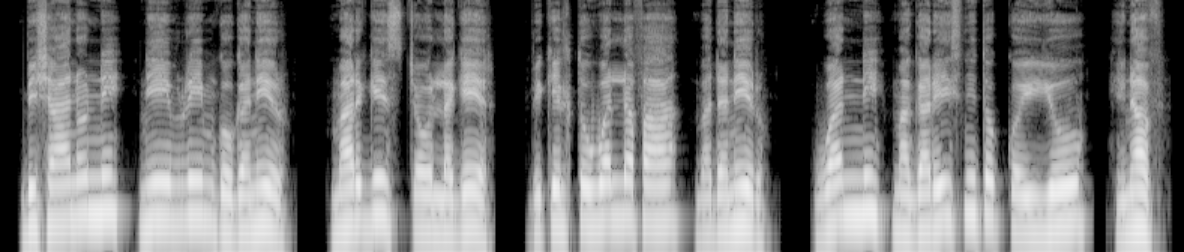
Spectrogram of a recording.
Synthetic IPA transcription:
bɪʃaːnɔnːɪniːbɾiːŋɡɔɡɐniːɾʊ̥ | mɐɾɡɪst͡ʃʼoːlːɐɡeːɾɐ | bɪkʼɪlt̪ʊwːɐlːɐfaːbɐd̪ɐniːɾʊ | wɐnːɪmɐɡɐɾiːsnɪt̪ɔkːɔɪjːuː | hɪnɐf

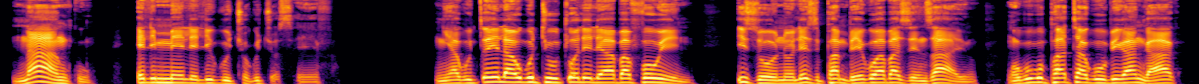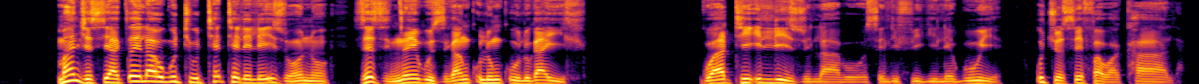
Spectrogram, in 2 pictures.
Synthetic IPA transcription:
naŋkʼu | elimɛlɛliɣut͡ʃʰʼɔɣud̥ʒ̥ʱɔsɛːfḁ | ŋijaɣuǀɛlauɣutʰiuǁɔlɛlɛaβafɔweniː | zɔnɔlezipʰambʱɛɣɔaβazɛnd͡zʱajɔ | ŋoɣuɣupʰatʰaɣuβiɣaŋaːɣa | mand͡ʒʱɛsijaǀɛlauɣutʰiutʰɛtʰɛlɛlɛizɔnɔ | zeziŋ͡ǀeɣuziɣaŋkʼuluŋkʼuluɣajiːɬɔ̥ | ɣwatʰiilizwilaβɔselifiɣilɛɣuːjɛ | ud̥ʒ̥ʱɔsɛfawa̰kʰaːla

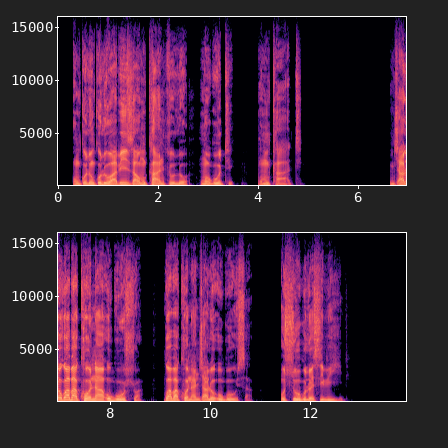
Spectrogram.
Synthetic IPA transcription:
uŋkʼuluŋkʼuluwaβizaum̩kʰand͡ɮʱulɔ | ŋoɣutʰi | ŋum̩kʰa̰ːtʰi̥ | nd͡ʒʱalɔɣwaβakʰɔnauɣuɬwa | ɣwaβakʰɔnand͡ʒʱalɔʔuɣusa̰ | usuɣulwesiβiːli

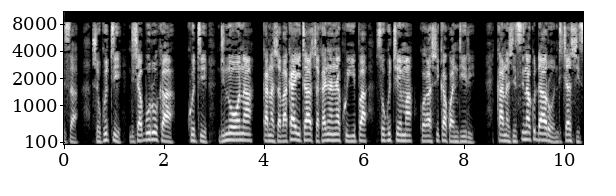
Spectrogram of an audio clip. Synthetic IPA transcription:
ʐ̥o̞k̬utindit͡ʃaɓuɾuka | kutindino̞ːnakanaʐaʋakaitaʐakaɲaɲakuipa | so̞k̬ut͡ʃe̞makwakaʂikakwandiːɾi | kanaʐisinakuɗaɾo̞ndit͡ʃaʐis

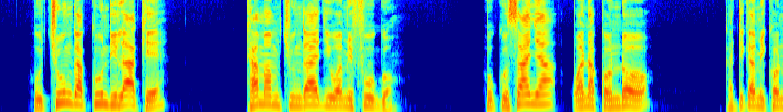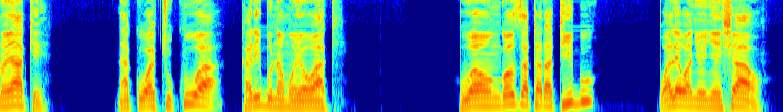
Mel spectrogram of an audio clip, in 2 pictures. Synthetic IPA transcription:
hut͡ʃuŋɡakundilakɛ | kamam̩t͡ʃuŋɡaʄiwamifuɠɔ̰ | hukusaɲawanakɔndɔː | katikamikɔnɔjakɛ | nakuwat͡ʃukuakaɾiɓunamɔjɔwakɛ̥ | huwaɔŋɡɔzataɾatiɓu | walɛwaɲɔɲɛʃaɔ̰

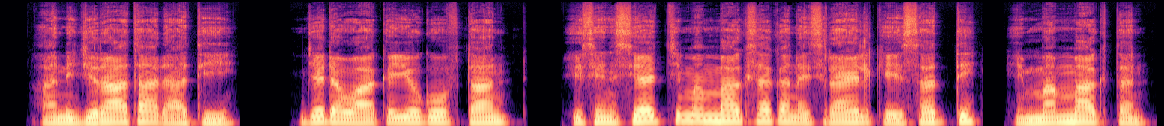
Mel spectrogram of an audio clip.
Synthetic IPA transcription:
ʔɐnɪd͡ʒɪɾaːt̪aːᶑaːt̪iː | d͡ʒɛᶑ̪ɐwaːkʼɐjːɔɡoːft̪aːn | ʔɪsɪnsɪjɐt͡ʃːɪmɐmːaːksɐkɐnɐɪsɾaːʔɛlke̞ːsːɐt̪ːɪ | hɪnmɐmːaːkt̪ɐn

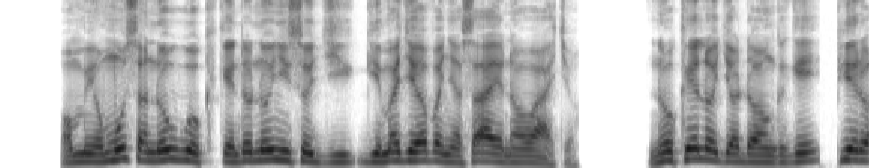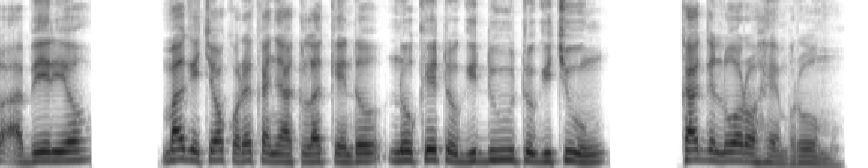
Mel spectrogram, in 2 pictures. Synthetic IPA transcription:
ɔ̰mɪjɔmʊsanowokːendonoɲisod͡ʒiɡɪmad͡ʒɛhɔvaɲasa̰jɛnɔwat͡ʃɔ̰ | nokelod͡ʒɔdɔŋɡɡɪpjeɾoʔa̰bɪɾjɔ | maɡɪt͡ʃɔkɔɾɛkaɲaklakendonoketoɡɪdutoɡɪt͡ʃuŋ | kaɡɪlwɔɾɔɦɛmbɾomo̰

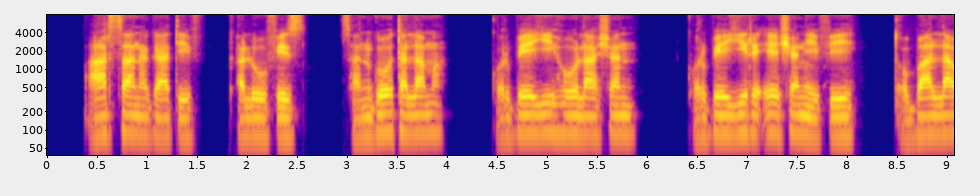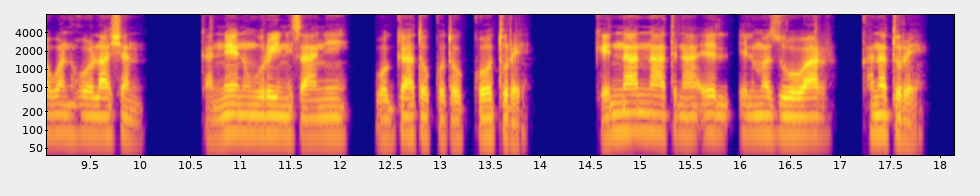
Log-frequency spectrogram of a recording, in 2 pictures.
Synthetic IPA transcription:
ʔaːɾsaːnɐɡaːt̪iːf | kʼɐluːfɪsː | ɐŋɡo̞ːt̪ɐlɐmɐ | kʰɔɾbe̞ːjːiːɦo̞ːlaːʃɐn | kʰɔɾbe̞ːjːiɾɛʔeːʃɐniːfɪ | t̪ʼɔ̰baːlːaːwɐnɦo̞ːlaːʃɐn | kɐnːe̞ːnʊmʊɾiːnɪsaːniː | wʔɐ̰ɡːaːt̪ɔkːɔt̪ɔkːo̞ːt̪ʊɾɛ̰ | kʰɛnːaːnːaːt̪ɪnaːʔɛlɪlmɐzʊːwaːr | kʰɐnɐt̪ʊɾɛ̰

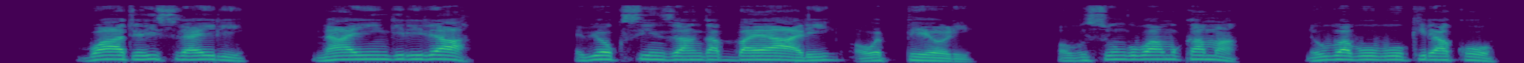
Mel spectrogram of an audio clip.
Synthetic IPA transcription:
βwaːto̞jisiɾaiɾi | naːjiːŋɡiɾiɾa | e̞βjo̞ːku̥siːnzaːŋɡabːajaːlio̞̰we̞pːeolḭ | o̞βusuːŋɡuβwamukama̰ | neβuβaβuβuːkiɾako̞

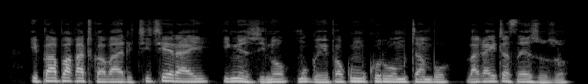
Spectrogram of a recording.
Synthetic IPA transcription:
ipap̬oakatwaʋaɾit͡ʃit͡ʃe̞ɾaiːmwe̞ʐino̞muɡʱweipakumukuɾuwo̞mutambo̞ʋakaitasaiʐo̞ːʐo̞

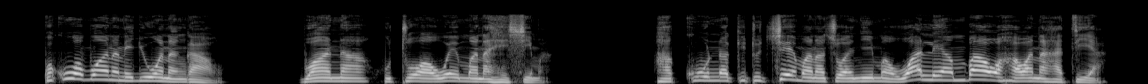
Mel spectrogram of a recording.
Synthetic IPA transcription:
kwakuwaɓwananiʄuanaŋɡa̰ɔ̰ | ɓwanahutɔawɛmanaɦɛʃima̰ | hakunakitut͡ʃɛmanat͡ʃɔaɲimawalɛambaɔɦawanaɦatia̰

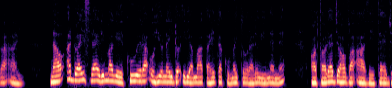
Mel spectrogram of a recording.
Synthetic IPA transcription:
ɣaʔai | naɔʔadoaisiɾaɛɾimaɣeːkuːeɾaʔoɦiɔnaidɔʔiɾiamaːtaɦetɛkumaitoːɾaɾewinɛnɛ | ɔtɔːɾead͡ʒɛhɔvaʔaðetɛd͡ʒ

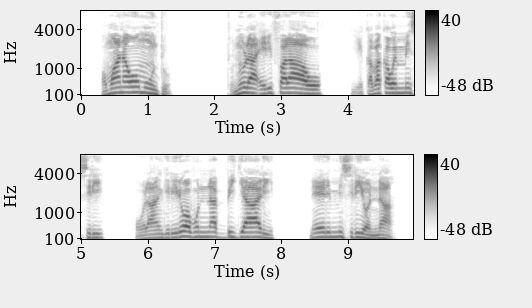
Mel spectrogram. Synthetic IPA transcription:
o̞mwaːnawo̞muːntṵ | tunulae̞ɾifalaːwo̞ | je̞̰kaβakawe̞mːisiɾi | olaːɲɟiɾiɾe̞ːβunːabːiɟaːli | ne̞ːɾimːisiɾijo̞nːa

